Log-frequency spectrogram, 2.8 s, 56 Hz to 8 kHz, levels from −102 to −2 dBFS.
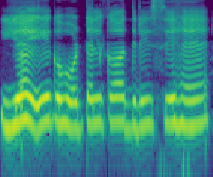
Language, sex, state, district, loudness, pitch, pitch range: Hindi, female, Jharkhand, Palamu, -16 LUFS, 250 Hz, 235-260 Hz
